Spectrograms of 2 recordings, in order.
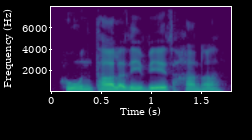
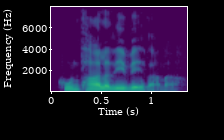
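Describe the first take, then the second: First: The h at the start of 'hana' is pronounced. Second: The h at the start of 'hana' is dropped.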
